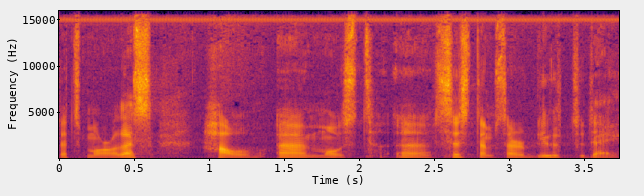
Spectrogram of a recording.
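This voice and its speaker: The speaker has a Polish accent. The pace is fairly quick. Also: man. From Poland. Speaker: software engineer and conference speaker. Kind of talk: conference talk. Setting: stage with audience.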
